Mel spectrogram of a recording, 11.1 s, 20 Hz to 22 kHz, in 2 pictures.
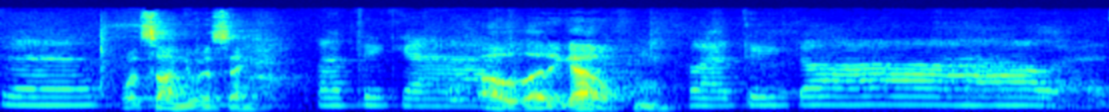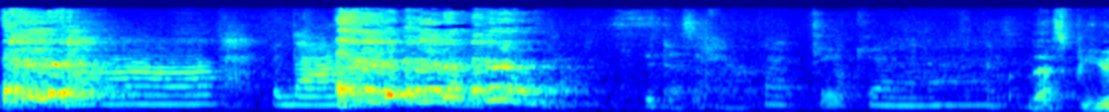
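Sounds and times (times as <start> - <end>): girl singing loudly: 3.5 - 8.2.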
